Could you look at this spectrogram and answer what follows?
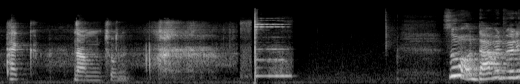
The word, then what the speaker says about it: Paik: Äh, allerdings spricht man den nicht Paik aus, sondern Paik. und jetzt habe ich auch mal das Hangul, also auf Koreanisch geschrieben und es ist halt wirklich ein E-Sound, eigentlich sein Paik.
